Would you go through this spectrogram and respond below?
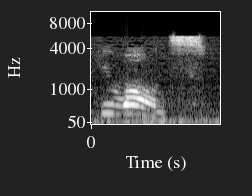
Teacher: the S becomes S as it is when it is preceded by a voiceless sound like T, so I say he wants.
